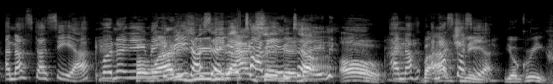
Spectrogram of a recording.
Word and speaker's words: Anastasia: long time you've introduced yourself to me as Anastasia but I've now just found out the cor correct pronunciation is Anastasia Anastasia wellan you're Greek right I'm Greek cypria yeah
